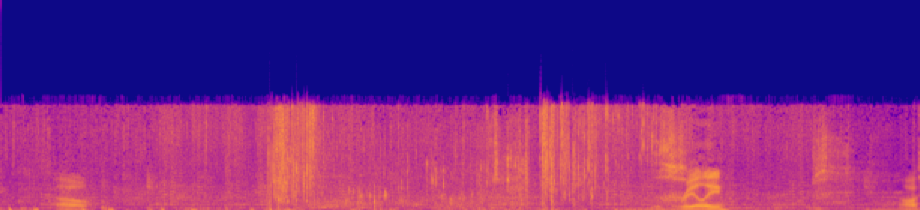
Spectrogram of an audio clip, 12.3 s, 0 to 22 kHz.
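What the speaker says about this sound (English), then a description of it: "Flies buzzing like that kind of reminds me of Outlast 2" Flies in the horror game The Outlast Trials give off a steady insect drone under a tense soundscape of cracks, thuds and a strained human cry, with a voice speaking briefly.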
